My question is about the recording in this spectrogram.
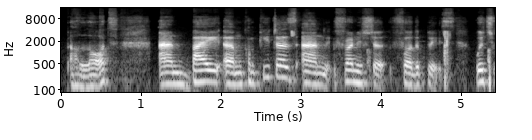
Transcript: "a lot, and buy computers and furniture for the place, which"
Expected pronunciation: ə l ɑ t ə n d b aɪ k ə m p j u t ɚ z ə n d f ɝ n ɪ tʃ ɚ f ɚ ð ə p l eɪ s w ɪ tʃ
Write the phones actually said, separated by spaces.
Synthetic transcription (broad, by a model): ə l ɑ t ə n b aɪ k ə m p j u t ɚ z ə n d f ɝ n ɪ ʃ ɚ f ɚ ð ə p l eɪ s w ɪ tʃ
